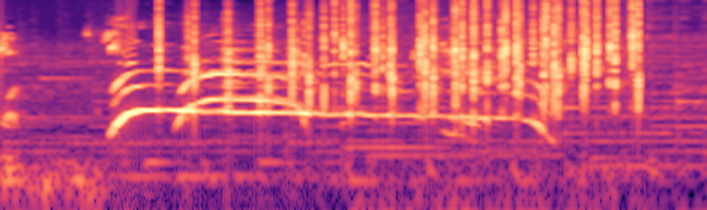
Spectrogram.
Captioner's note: cheering and applause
